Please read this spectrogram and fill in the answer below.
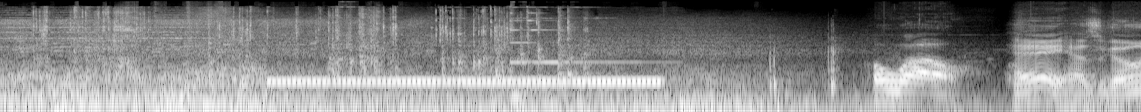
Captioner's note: phone ringing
